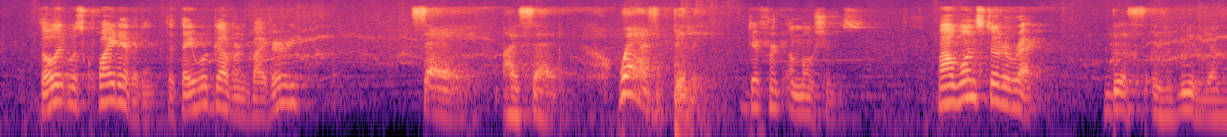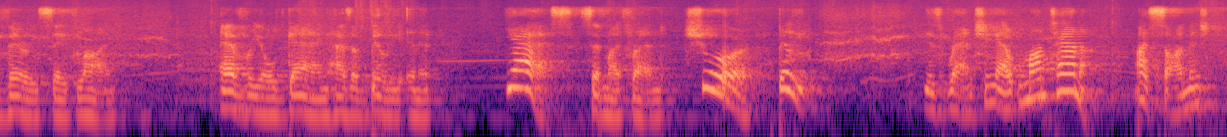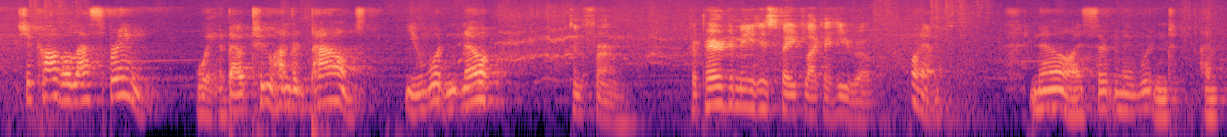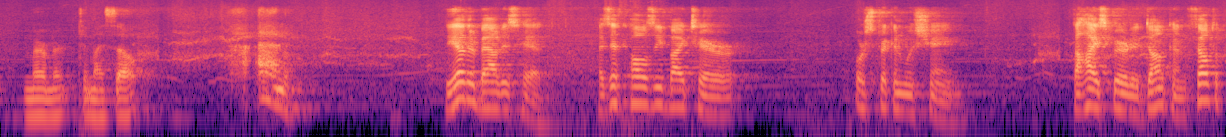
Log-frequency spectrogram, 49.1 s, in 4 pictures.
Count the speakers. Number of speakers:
two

